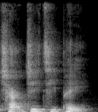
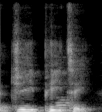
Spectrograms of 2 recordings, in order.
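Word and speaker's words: ChatGPT: routines, I've gone with chat GTP. Have I said that right? Yeah. GPT. Yes. So I always get it confused and say it wrong and my kids kind of laugh at me.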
